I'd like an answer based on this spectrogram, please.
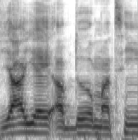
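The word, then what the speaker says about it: Yahya Abdul-Mateen: had a great presence his name is pronounced Yaya Abdul mighty in the second if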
